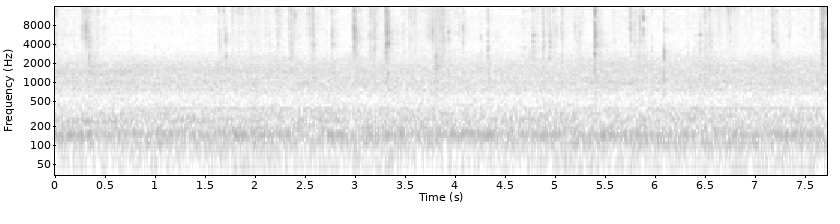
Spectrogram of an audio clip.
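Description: A metal blade shaves and scrapes the edges of a solid green rectangular soap bar held in one hand with red painted nails, and green soap flakes pile up below. Quiet, scattered bright crackles and scratchy snaps ride over a steady low hum throughout.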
